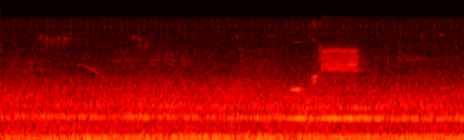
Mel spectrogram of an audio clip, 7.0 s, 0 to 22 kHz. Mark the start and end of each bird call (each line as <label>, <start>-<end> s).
Black-capped Chickadee (Poecile atricapillus), 0.3-2.8 s
Northern Cardinal (Cardinalis cardinalis), 1.0-1.5 s
Red-winged Blackbird (Agelaius phoeniceus), 4.1-5.6 s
